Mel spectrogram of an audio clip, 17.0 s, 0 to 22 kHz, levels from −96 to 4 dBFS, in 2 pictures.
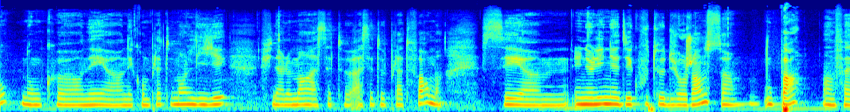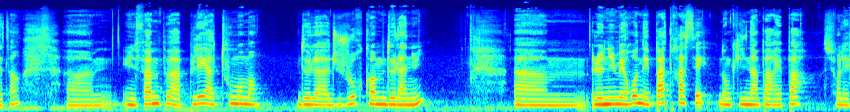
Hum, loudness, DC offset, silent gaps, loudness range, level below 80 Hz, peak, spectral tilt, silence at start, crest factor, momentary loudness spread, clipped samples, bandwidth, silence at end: none; -26 LUFS; under 0.1%; none; 6 LU; -34 dBFS; -2 dBFS; -5 dB/octave; 0 s; 24 dB; 13 LU; under 0.1%; 18.5 kHz; 0 s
